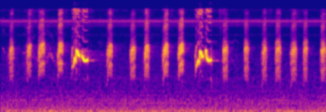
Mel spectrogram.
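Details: Sooty-headed bulbul calling to lure wild birds, a fast steady stream of sharp chirps about every tenth of a second, with two brief gurgling warbles inserted.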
